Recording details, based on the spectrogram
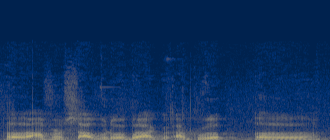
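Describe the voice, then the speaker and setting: A man's voice: medium pitch, steady tone, moderate pace, a little mellow. Guy answering questions all hesitant, lots of uh and like, faint noise behind. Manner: hesitant, mumbling. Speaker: interviewee. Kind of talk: casual interview answers.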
